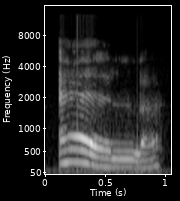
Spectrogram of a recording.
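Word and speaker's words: elles: And our second way to say it is elle, elle, and that is spelled E-D-L-E-S. E-D-L-E-S. Now, here's the difference between those two. They both mean they. But if you say L, the second one, E-L-L-E-S, that means they, and they are all girls.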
